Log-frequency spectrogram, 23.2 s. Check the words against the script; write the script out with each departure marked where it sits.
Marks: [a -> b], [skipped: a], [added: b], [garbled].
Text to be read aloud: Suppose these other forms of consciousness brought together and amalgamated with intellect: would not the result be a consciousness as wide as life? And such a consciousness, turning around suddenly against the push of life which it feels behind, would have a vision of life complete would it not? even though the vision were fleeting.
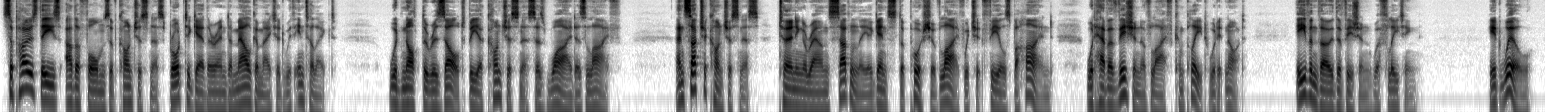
Suppose these other forms of consciousness brought together and amalgamated with intellect: would not the result be a consciousness as wide as life? And such a consciousness, turning around suddenly against the push of life which it feels behind, would have a vision of life complete would it not? even though the vision were fleeting. [added: It will]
